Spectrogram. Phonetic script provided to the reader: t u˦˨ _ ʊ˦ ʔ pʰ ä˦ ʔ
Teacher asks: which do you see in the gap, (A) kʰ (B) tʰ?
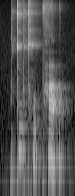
B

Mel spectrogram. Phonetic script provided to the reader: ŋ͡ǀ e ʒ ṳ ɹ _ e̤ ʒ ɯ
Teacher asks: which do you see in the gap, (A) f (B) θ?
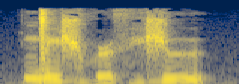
B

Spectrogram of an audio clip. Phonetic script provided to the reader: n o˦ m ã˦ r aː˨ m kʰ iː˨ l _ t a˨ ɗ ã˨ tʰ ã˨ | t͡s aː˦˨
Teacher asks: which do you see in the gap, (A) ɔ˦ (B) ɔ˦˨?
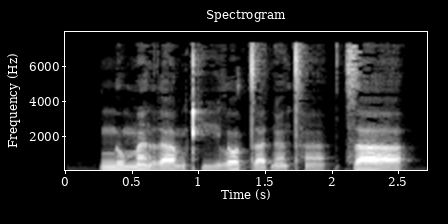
A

